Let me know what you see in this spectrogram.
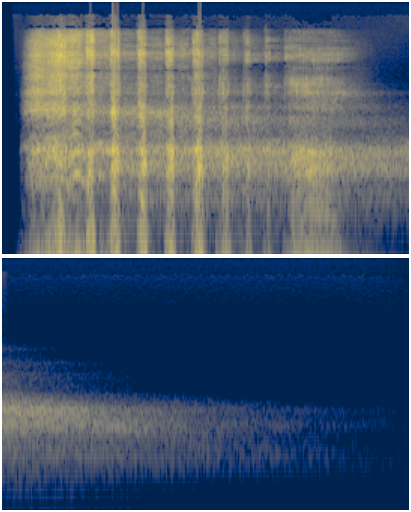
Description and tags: monster-laugh
A slowed-down recording of an evil, croaky laugh.
bad, cackle, comedy, evil, giant, horror, humor, laugh, laughter, monster, psycho, suspense, villain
